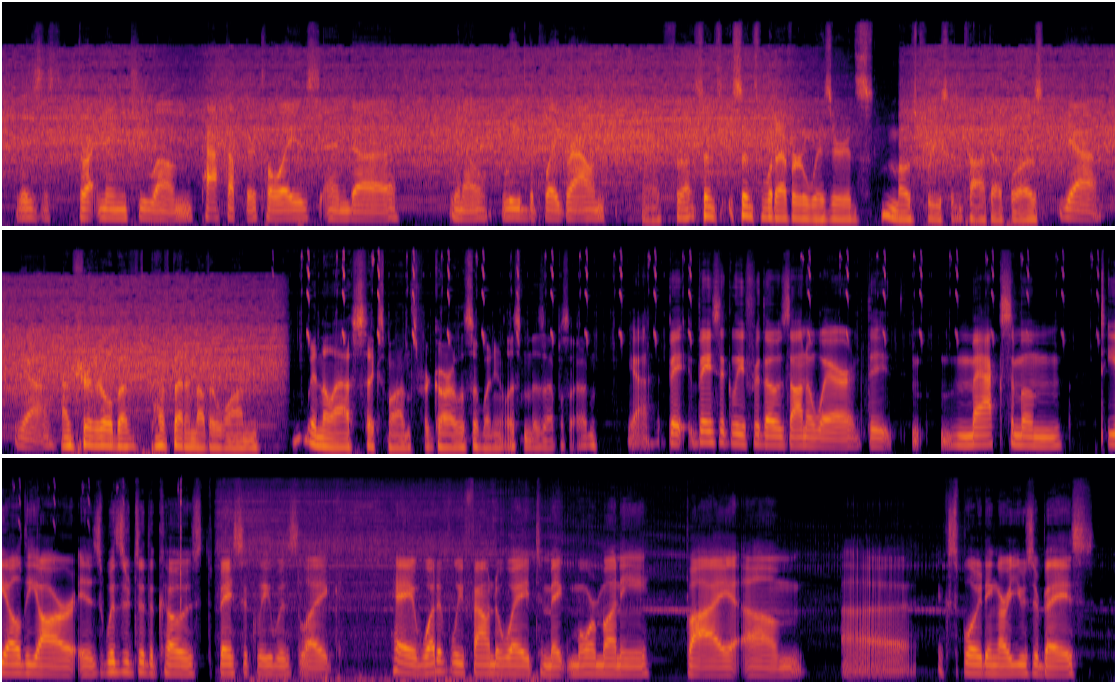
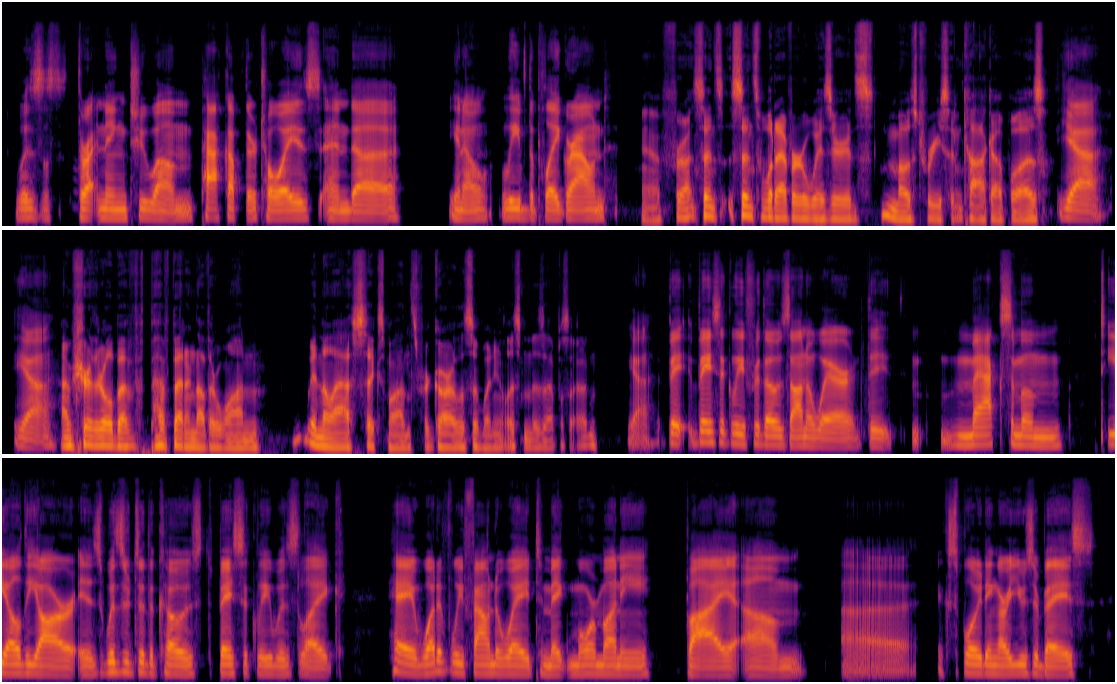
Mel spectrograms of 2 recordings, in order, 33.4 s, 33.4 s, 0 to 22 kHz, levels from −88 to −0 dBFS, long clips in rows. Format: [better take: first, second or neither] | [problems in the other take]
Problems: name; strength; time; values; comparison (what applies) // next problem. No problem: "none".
second | machinery noise; very loud; throughout; 1 dB above the speech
